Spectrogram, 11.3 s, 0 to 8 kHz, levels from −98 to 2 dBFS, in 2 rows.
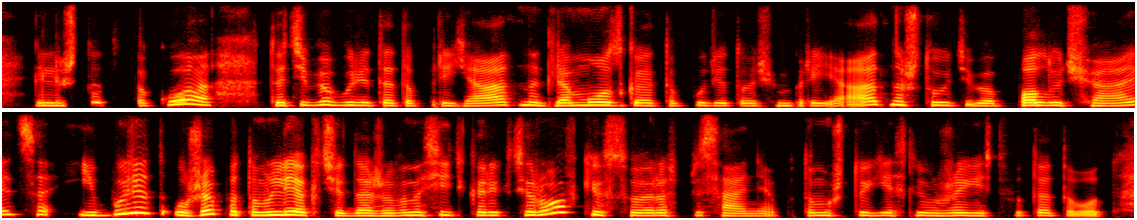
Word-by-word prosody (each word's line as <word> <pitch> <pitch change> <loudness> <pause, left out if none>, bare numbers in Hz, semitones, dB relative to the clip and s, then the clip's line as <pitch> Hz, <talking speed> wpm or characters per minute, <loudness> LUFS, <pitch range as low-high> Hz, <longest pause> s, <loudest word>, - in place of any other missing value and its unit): или 200 -1 -1
что-то 435 - -6
такое, 255 +6 +1 0.3
то 210 - +1
тебе 230 +4 -1
будет 215 -2 -2
это 185 -2 -3
приятно, 200 +5 -1
для 200 +1 0
мозга 210 -2 +3
это 190 -1 -7
будет 195 -2 -6
очень 190 +1 -6
приятно, 240 +7 -1
что 220 -1 -3
у - - 0
тебя 185 -1 -4
получается. 210 +6 +2
И 225 -3 0
будет 360 - +6
уже 245 +7 +4
потом 235 -4 +2
легче 240 -5 +6
даже 190 0 0
вносить 225 +2 -2
корректировки 240 - +2
в - - -13
своё 200 -2 -2
расписание, 195 -3 -5
потому 210 0 -2
что 215 +2 -5
если 205 +1 -5
уже 200 0 -1
есть 195 -1 -4
вот 215 -1 -14
это 195 - -5
вот, 95 -1 -5
210 Hz, 195 wpm, -23 LUFS, 195-230 Hz, 0.3 s, будет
